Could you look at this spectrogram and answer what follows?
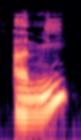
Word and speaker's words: amis: Even if you've got to write the S, then you don't pronounce it, okay?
